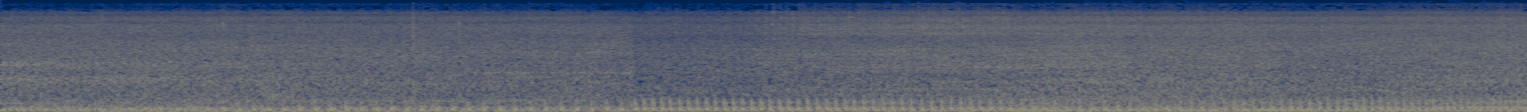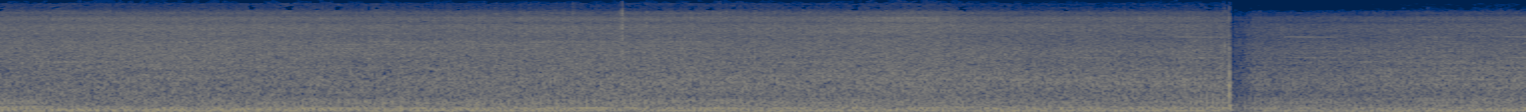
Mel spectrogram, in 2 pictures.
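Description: A motor scooter engine hums steadily up close.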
